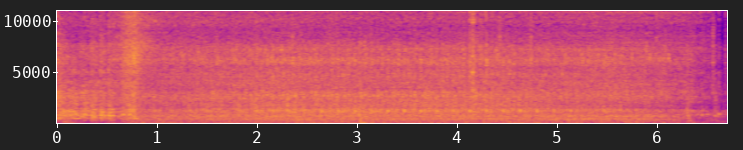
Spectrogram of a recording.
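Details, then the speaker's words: Duramax LLY diesel starting after fuel leak repair with fuel system partly bled: catches and runs rough a few seconds then dies out of fuel, air in the fuel system needing re-priming with the hand pump. "There it is, see? It's out of fuel, guys. So you gotta pump it again."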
